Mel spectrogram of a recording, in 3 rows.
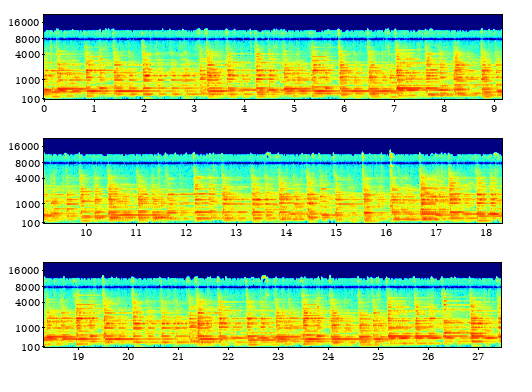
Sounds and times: Music: 0.0 - 27.4.

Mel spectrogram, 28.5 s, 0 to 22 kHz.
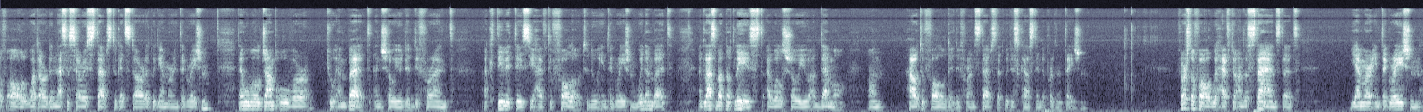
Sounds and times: Speech: 0.0 - 21.8, 23.6 - 26.0, 27.0 - 28.4.

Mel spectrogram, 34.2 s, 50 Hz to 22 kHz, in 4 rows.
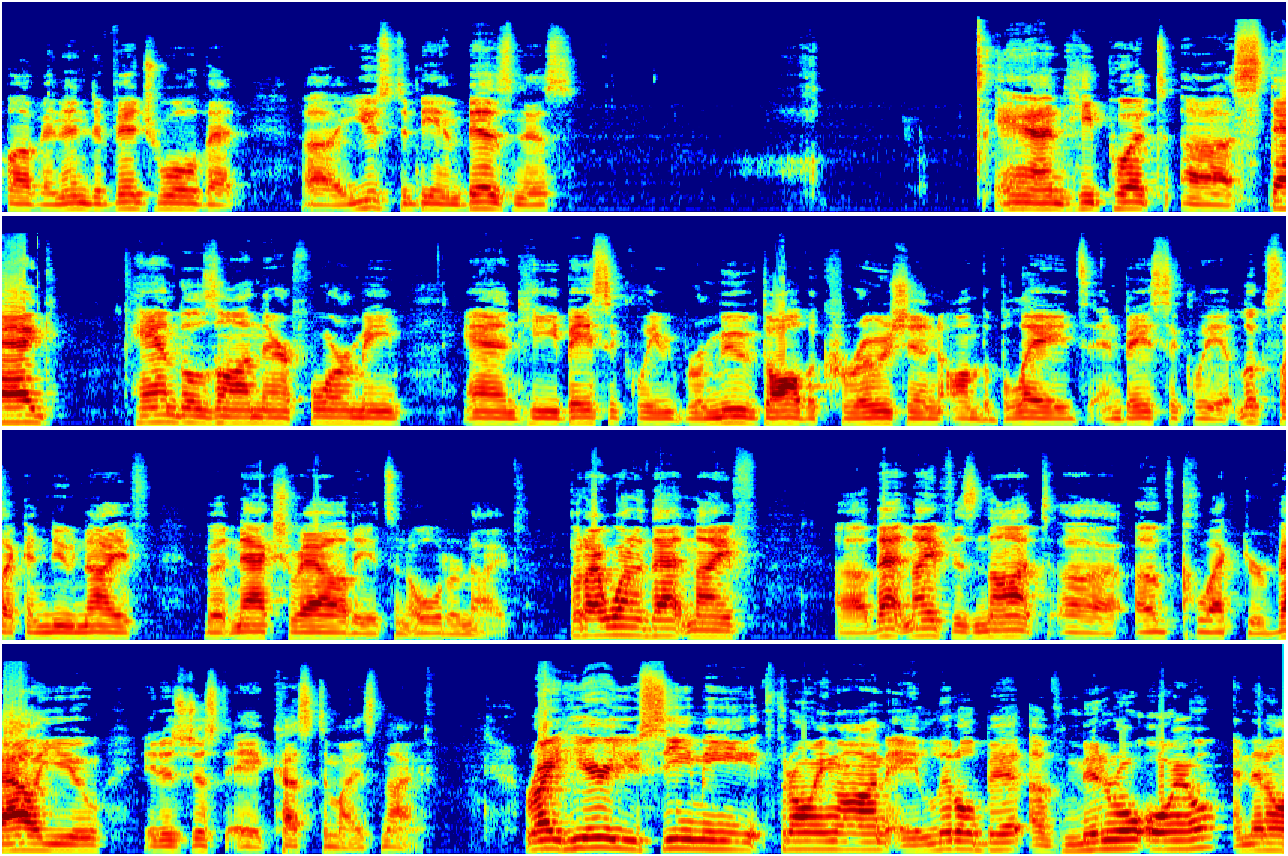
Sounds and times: Speech: 0.0 - 3.9, 6.5 - 28.6, 29.2 - 34.2.

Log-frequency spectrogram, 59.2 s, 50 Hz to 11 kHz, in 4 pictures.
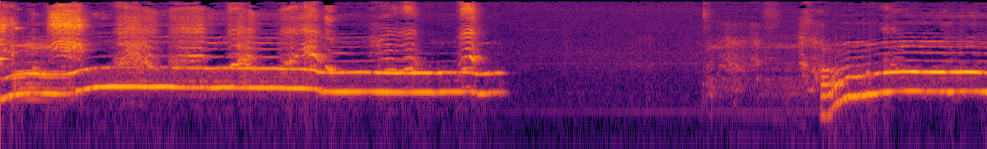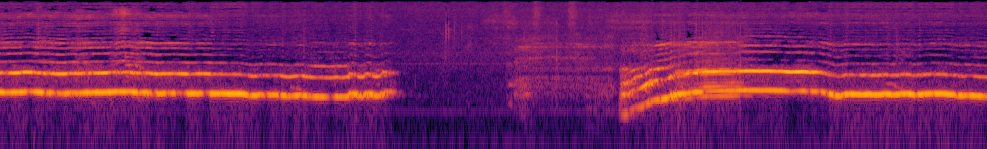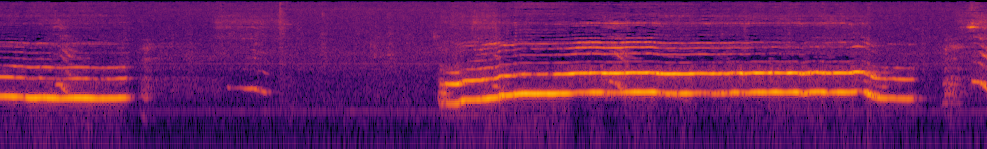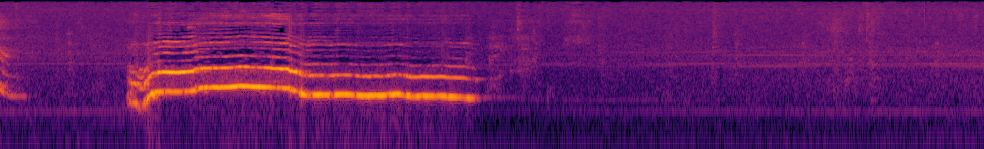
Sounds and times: Howl: 0.0 - 7.7, 12.1 - 20.8, 24.1 - 31.6, 36.2 - 44.8, 46.3 - 51.8
Whimper (dog): 10.7 - 12.5, 30.3 - 31.0, 33.0 - 33.7, 44.0 - 44.9.

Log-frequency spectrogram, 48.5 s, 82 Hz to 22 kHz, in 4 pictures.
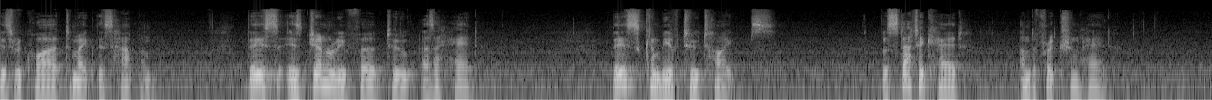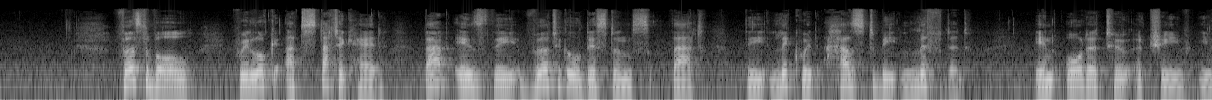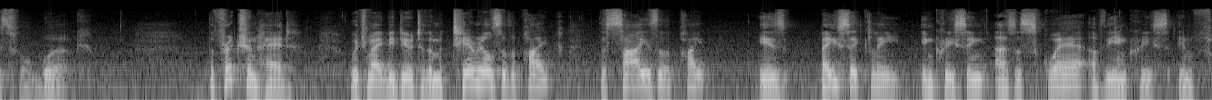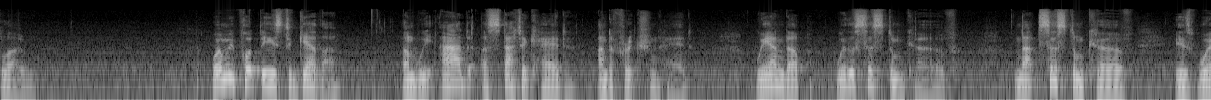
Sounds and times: Speech: 0.0 - 1.6, 2.4 - 4.8, 6.1 - 7.8, 8.8 - 11.2, 13.3 - 25.2, 26.3 - 36.8, 38.5 - 43.3, 43.9 - 48.4.

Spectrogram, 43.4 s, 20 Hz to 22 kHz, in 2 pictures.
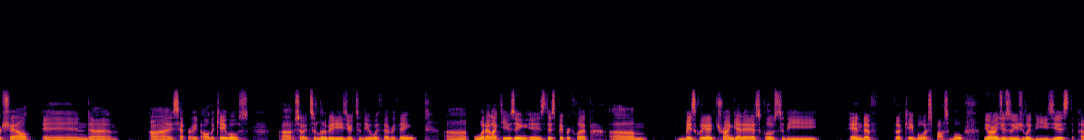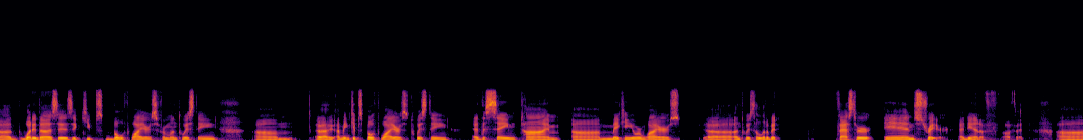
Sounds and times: Speech: 0.0 - 2.4, 3.0 - 5.0, 5.6 - 26.1, 26.7 - 37.3, 38.4 - 43.3.

